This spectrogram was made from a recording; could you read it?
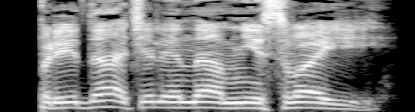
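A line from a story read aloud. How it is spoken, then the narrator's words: Deep bass voice. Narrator (Russian): пробасил Буйвол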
